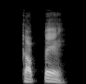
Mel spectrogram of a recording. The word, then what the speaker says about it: kape: It is an object marker that introduces what this person recently finished drinking, and that is kape. Kape. Kape. Kape is spelled as K-A-P-E.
